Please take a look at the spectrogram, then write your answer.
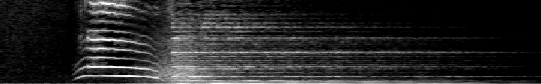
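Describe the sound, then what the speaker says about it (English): A cat meows once in a long, drawn-out rising and falling call from a film trailer, loud and close, with the tone trailing off over a few seconds and no talk. "I got a cat."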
